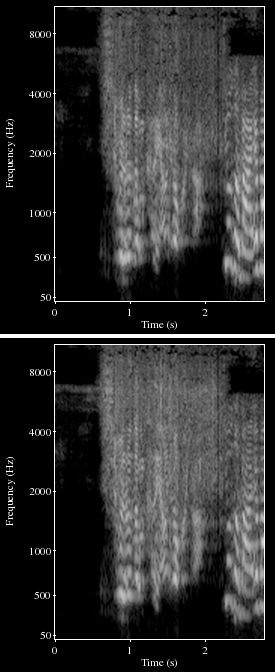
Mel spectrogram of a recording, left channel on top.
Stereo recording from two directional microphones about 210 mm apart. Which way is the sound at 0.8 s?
10° right (ahead or behind).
